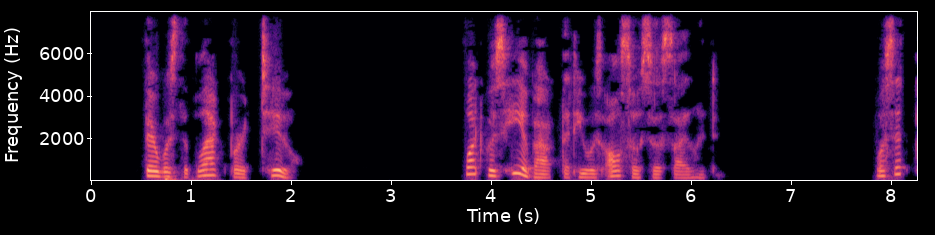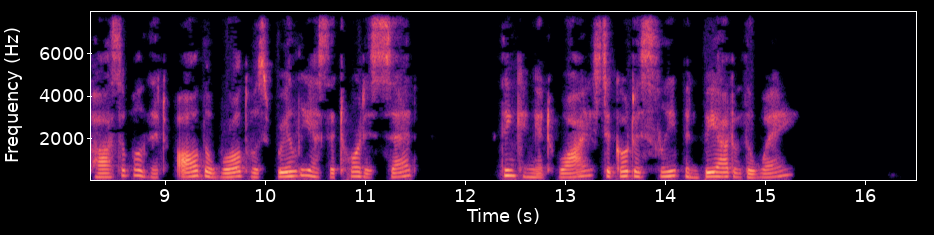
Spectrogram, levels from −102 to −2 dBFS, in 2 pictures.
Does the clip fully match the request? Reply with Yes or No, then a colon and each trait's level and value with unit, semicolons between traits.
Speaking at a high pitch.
Yes: high, 205 Hz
